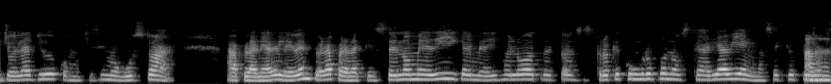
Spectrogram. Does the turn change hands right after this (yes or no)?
yes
